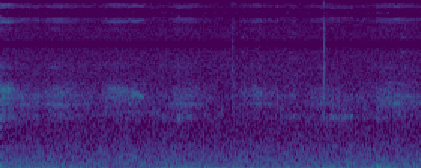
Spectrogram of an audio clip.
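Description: Near silence: a faint low rumble of wind on the microphone, with two faint brief high calls near the start and about a second in.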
